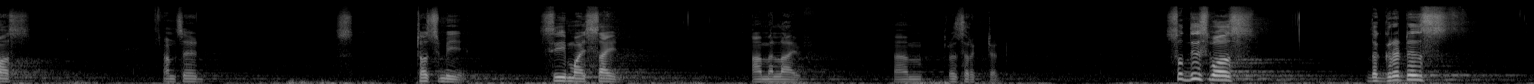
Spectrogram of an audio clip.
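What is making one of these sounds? A man speaks calmly and slowly into a microphone, in a large echoing hall.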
